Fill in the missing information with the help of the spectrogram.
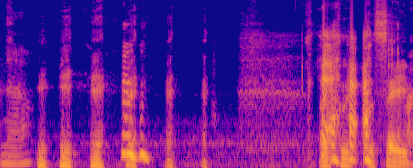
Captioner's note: laughing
